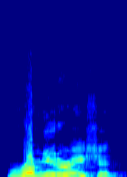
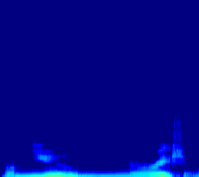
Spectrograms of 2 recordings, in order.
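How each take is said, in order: First: Booming, high and loud; loud proclamation. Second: Soft, slow and trailing up; slow, hushed wonder. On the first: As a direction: announce the word to the world. Costard tries the word grandly. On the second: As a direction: breathe the word like a treasure. Costard savouring the new word. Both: Acted.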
